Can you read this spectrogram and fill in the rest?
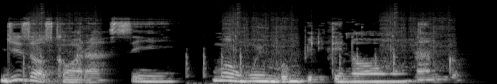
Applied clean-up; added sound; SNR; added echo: classical method log-MMSE.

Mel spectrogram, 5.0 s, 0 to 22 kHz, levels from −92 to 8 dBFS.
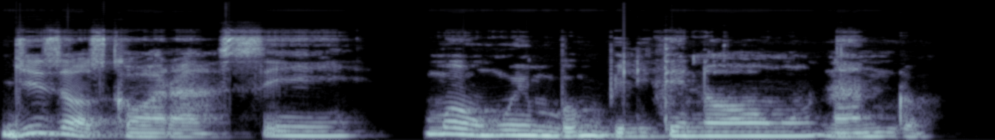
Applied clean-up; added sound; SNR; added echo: none; none; none; none.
